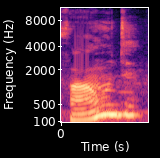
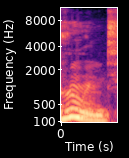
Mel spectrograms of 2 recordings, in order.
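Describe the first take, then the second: First: Wound said as "waoond", rhyming with sound; British wound. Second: Wound said as "woond", rhyming with moon; American wound. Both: Shown as a demonstration. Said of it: "you may pronounce this word as".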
